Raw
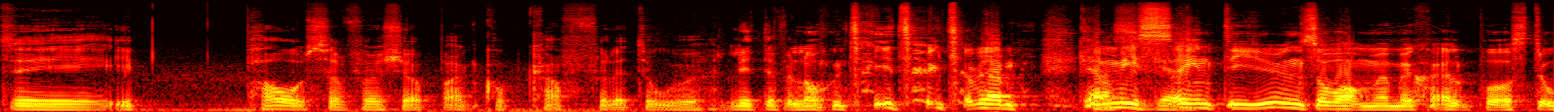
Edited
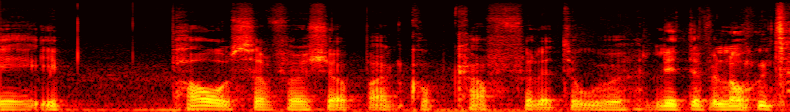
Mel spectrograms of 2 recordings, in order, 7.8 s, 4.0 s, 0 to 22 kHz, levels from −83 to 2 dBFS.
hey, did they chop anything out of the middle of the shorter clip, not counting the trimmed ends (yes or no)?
no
